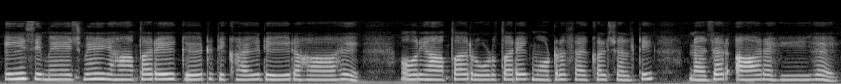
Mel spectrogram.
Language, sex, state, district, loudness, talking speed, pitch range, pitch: Hindi, female, Rajasthan, Jaipur, -17 LUFS, 165 wpm, 215-235 Hz, 225 Hz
